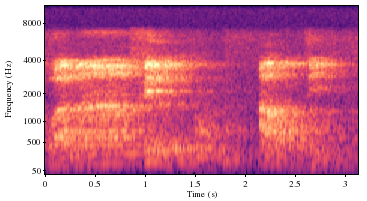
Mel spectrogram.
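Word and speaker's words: وما في الأرض: wasal di Dep tempatnya maka ketika kita membacanya nyambung ee bacaan tempatnya hilang waama fil langsung wama fil ardhi kalau nyam nyambung tapi kalau wakaf wa fi berhenti menjadi panjang karena apa Karena ada huruf madnya sekali lagi ee apa namanya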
